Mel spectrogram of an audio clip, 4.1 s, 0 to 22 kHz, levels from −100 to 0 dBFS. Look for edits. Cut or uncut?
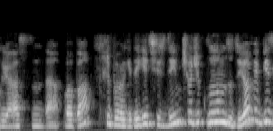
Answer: cut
